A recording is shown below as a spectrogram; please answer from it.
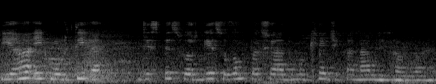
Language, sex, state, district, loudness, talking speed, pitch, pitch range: Hindi, female, Bihar, East Champaran, -32 LUFS, 220 wpm, 240 Hz, 220-260 Hz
